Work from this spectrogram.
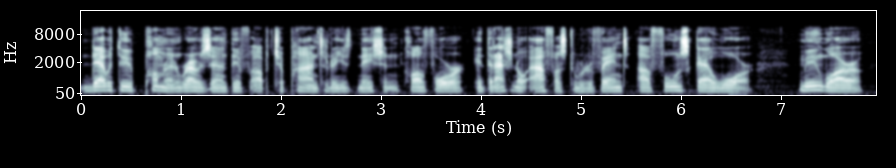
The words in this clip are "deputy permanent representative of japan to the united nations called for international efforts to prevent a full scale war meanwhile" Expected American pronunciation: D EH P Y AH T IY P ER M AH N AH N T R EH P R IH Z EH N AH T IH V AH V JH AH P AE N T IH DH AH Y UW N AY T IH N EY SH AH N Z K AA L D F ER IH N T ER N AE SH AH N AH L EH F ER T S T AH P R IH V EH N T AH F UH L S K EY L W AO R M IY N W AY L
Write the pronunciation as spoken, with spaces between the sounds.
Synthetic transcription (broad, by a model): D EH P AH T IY P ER M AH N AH N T R EH P R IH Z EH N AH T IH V AH V JH AH P AE N T IH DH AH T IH N EY SH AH N K AA L D F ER IH N T ER N AE SH AH N AH L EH F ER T S T AH P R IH V EH N T AH F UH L S K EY W AO R M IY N W AY L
